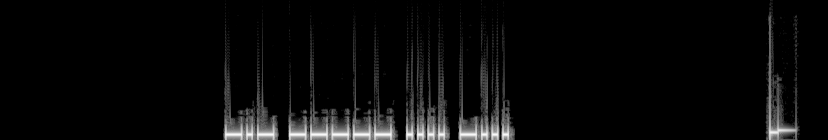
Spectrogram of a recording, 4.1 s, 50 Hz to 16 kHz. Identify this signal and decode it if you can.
Morse code, heard as a keyed tone, about 44 wpm, 700 Hz. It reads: K0HB
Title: Call Signs - 45wpm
